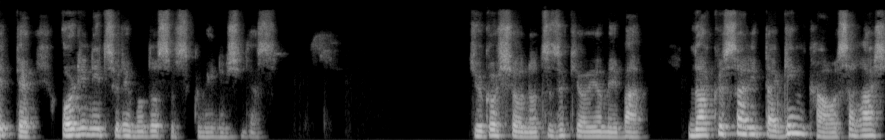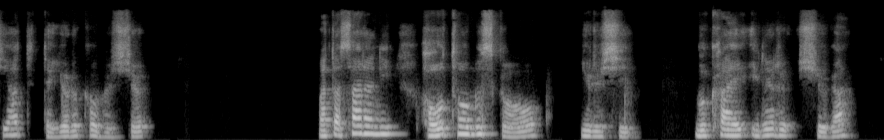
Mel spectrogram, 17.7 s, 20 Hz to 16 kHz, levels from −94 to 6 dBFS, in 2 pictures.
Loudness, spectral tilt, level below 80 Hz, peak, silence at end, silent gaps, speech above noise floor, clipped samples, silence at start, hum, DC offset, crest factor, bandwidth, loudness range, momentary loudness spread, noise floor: -26 LUFS; -5 dB/octave; -70 dBFS; -6 dBFS; 0.35 s; 10.55-10.63 s, 14.47-14.57 s; 64 dB; under 0.1%; 0 s; none; under 0.1%; 20 dB; 12.5 kHz; 7 LU; 10 LU; -89 dBFS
